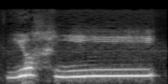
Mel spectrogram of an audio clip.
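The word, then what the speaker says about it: يحيي: Okay, because it is found underneath a letter, it will be vertical kasra. Okay, so I would read normally this as yuhyi.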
